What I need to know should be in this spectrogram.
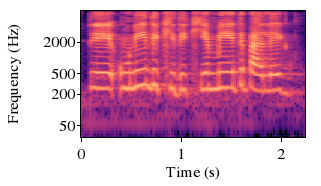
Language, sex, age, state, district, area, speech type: Dogri, female, 18-30, Jammu and Kashmir, Jammu, rural, spontaneous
